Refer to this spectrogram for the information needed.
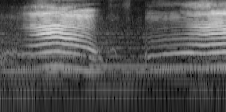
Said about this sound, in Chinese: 一束阳光照进房间的时候，洪亮的哇哇声响彻了整间产房。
